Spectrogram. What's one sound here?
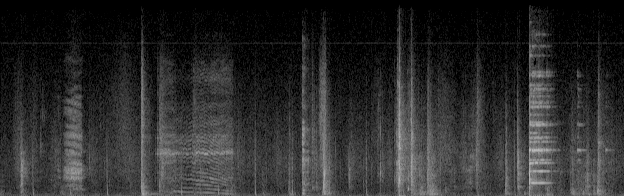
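A man talks into a telephone close by.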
